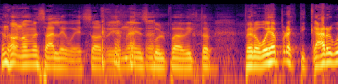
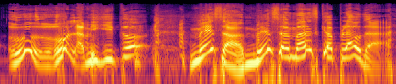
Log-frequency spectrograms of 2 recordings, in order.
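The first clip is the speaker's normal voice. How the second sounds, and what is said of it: Imitating Barney's voice. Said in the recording (Spanish): “para hacer voz de Barney tienes que empezar con...”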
